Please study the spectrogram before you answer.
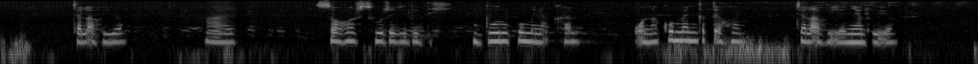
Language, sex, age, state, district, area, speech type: Santali, female, 18-30, West Bengal, Uttar Dinajpur, rural, spontaneous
